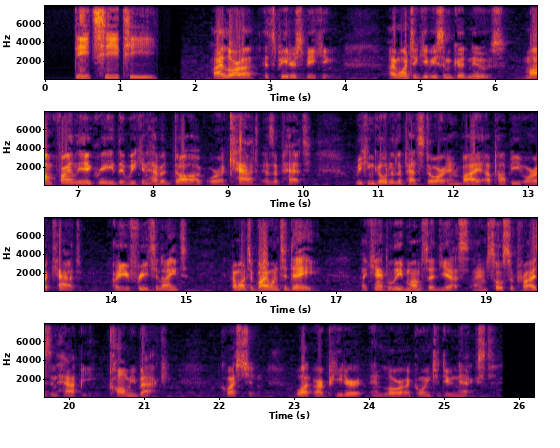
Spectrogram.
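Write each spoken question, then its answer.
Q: What are Peter and Laura going to do next?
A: Go to the pet store to buy a pet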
